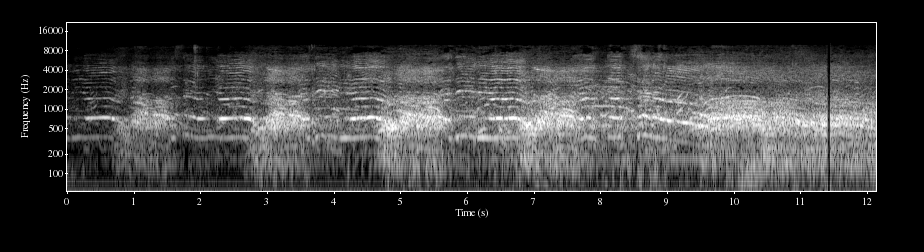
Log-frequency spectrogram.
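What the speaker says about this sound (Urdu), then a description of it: "کھل کر نعرے لگائیں" Crowd at a religious majlis in Jhang chanting slogans in loud, rhythmic call-and-response waves, many voices shouting together in repeated bursts that grow fuller and louder.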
